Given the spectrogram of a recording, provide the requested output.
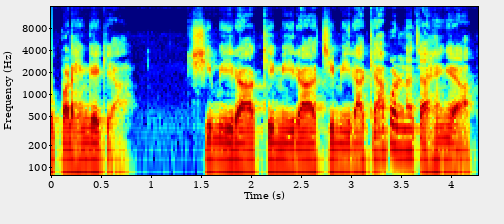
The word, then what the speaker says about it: chimera: को प्रोनाउंस कैसे करेंगे तो यह पढ़ा जाता है कामरा काय मरा काय मरा कामरा जो है यह ग्रीक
